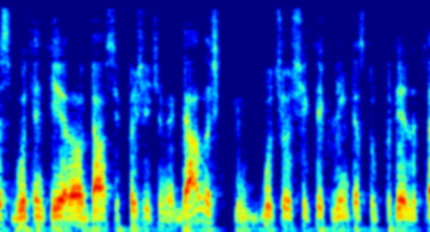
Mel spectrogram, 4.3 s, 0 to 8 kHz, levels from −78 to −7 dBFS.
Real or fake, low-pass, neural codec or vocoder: fake; 7.2 kHz; codec, 44.1 kHz, 7.8 kbps, Pupu-Codec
